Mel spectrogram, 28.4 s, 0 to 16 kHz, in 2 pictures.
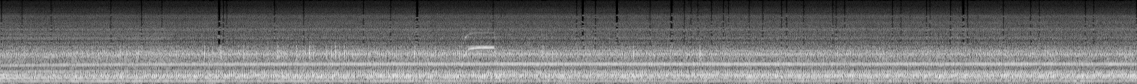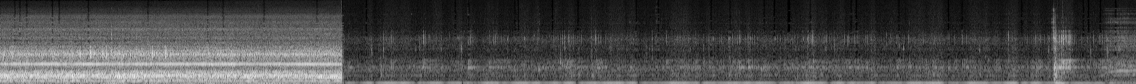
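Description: Mercury 75 hp four-stroke outboard pushing a RIB at speed: a steady engine whine at a constant pitch over hull and spray noise. About two-thirds of the way through it cuts off abruptly to much quieter sounds of water and a low wind rumble, with a single click near the end.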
